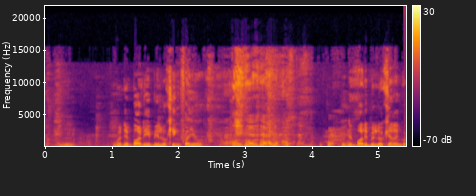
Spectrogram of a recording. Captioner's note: laughter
